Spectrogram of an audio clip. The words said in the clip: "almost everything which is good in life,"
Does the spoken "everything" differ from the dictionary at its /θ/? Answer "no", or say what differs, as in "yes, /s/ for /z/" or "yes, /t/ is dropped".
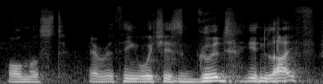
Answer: no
